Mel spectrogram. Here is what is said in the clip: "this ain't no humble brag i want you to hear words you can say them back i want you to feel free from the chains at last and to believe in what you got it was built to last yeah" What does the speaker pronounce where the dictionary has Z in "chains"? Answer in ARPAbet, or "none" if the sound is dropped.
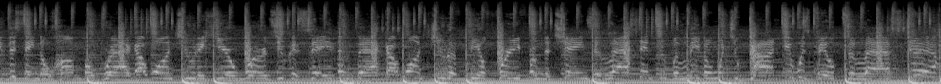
Z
